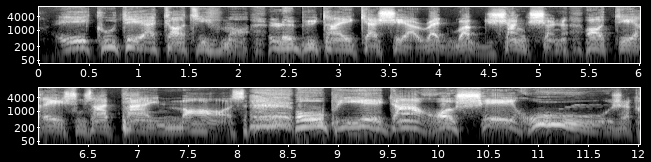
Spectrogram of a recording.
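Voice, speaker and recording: Growling in a cartoonish character voice, a man speaks at a very slow pace with a fairly low pitch, over light background noise. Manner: sly, condescending.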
